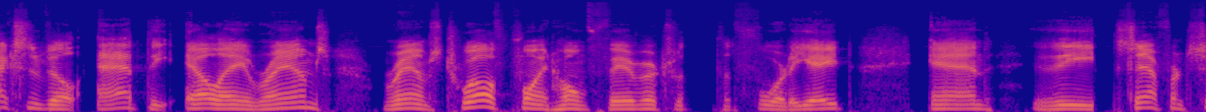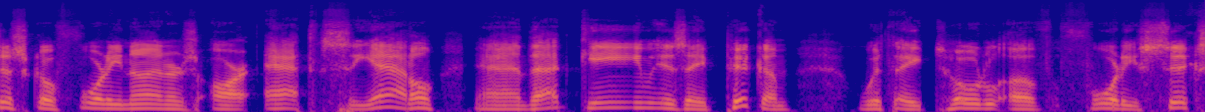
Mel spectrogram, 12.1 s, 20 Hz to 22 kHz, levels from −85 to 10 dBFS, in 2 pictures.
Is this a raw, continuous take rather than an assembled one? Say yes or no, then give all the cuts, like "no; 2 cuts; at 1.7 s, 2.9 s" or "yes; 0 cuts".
no; 3 cuts; at 3.7 s, 5.5 s, 8.3 s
